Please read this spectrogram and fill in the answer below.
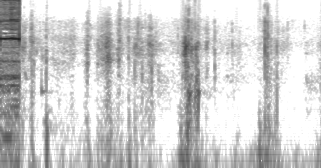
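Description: A music track cuts off abruptly, then irregular knocks and bumps of a camera being handled and moved about.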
